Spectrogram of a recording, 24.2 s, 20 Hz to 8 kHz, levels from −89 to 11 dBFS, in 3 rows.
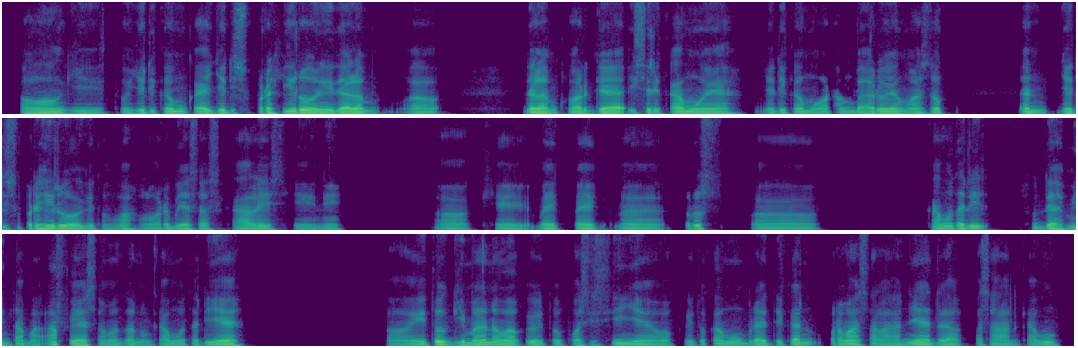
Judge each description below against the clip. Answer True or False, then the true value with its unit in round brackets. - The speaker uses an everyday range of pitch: False (2.3 semitones)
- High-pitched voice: False (90 Hz)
